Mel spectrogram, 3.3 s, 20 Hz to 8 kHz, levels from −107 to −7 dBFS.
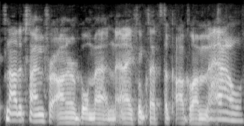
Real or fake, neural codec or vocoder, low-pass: fake; codec, 16 kHz, 2 kbps, FunCodec, trained on LibriTTS, 25 frames a second; 7.2 kHz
